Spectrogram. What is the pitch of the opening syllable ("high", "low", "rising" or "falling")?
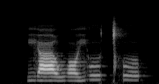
low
